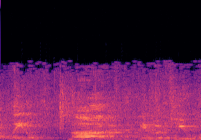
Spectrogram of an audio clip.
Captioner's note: audience laughs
